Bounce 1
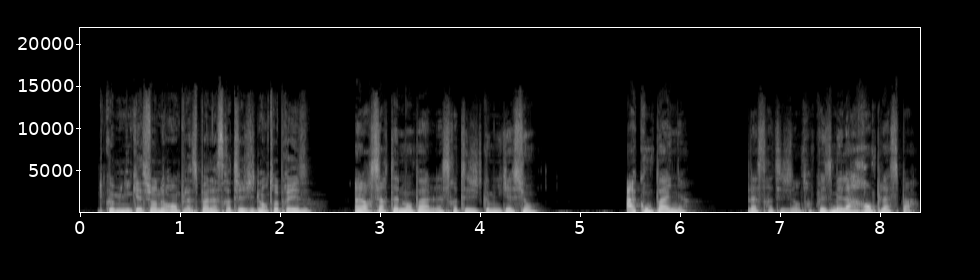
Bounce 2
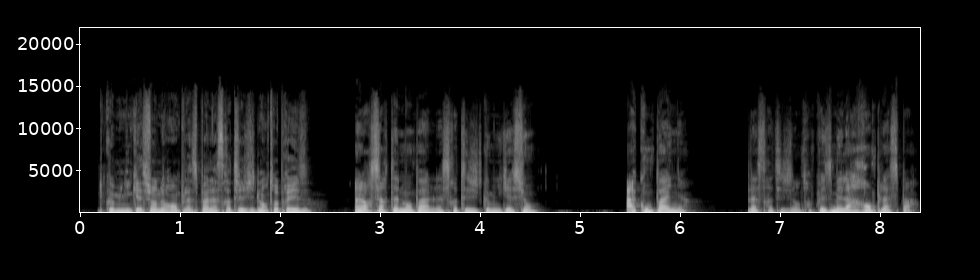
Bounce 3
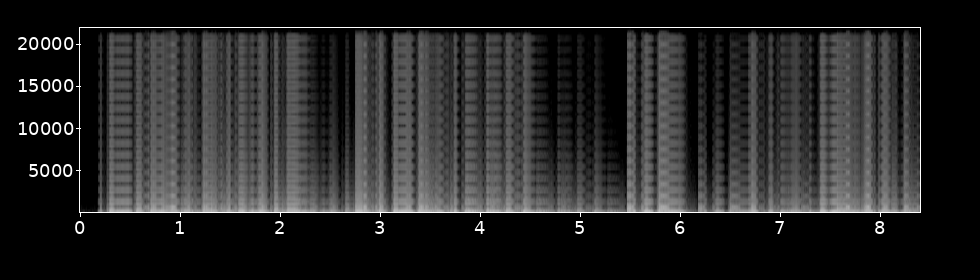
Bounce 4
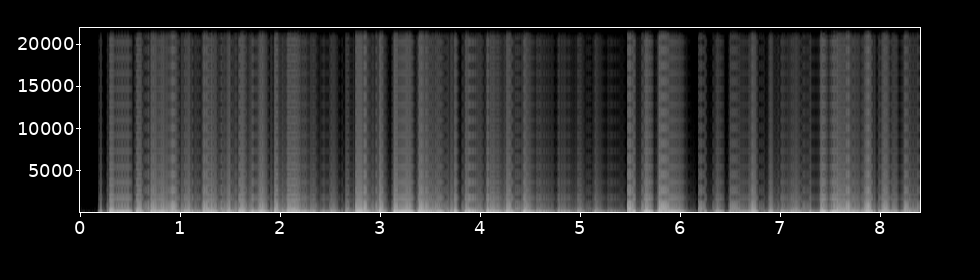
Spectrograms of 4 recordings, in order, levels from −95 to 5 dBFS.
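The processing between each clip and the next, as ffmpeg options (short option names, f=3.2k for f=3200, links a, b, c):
-af anull
-filter_complex "[0:a]asplit=2[a][b];[b]acompressor=threshold=-31dB:ratio=6,volume=0dB[c];[a][c]amix=inputs=2:normalize=0,acrusher=samples=32:mix=1:aa=0.000001,asplit=2[d][e];[e]adelay=711,lowpass=f=4.3k:p=1,volume=-10.5dB,asplit=2[f][g];[g]adelay=711,lowpass=f=4.3k:p=1,volume=0.41,asplit=2[h][i];[i]adelay=711,lowpass=f=4.3k:p=1,volume=0.41,asplit=2[j][k];[k]adelay=711,lowpass=f=4.3k:p=1,volume=0.41[l];[d][f][h][j][l]amix=inputs=5:normalize=0,volume=-7.5dB"
-af "acrusher=samples=24:mix=1:aa=0.000001,volume=-2dB"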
